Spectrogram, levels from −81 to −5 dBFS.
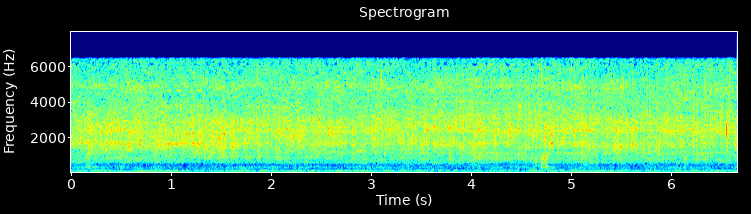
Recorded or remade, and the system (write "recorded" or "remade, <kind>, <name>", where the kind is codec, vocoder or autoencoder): remade, codec, SNAC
